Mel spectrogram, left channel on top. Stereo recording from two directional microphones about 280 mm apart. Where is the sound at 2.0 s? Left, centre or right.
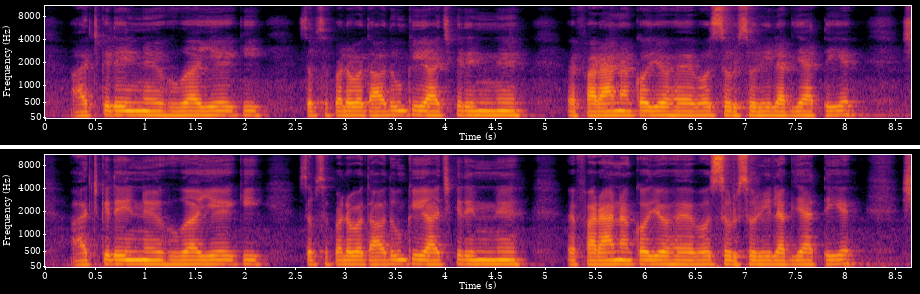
Centre.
